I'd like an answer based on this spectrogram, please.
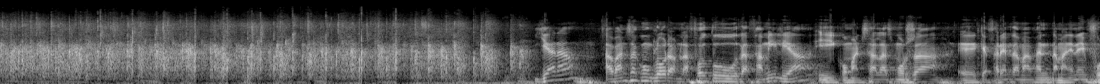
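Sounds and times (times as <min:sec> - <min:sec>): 
audience applause: 0:00.0 - 0:05.4
speech: 0:05.6 - 0:10.9.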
